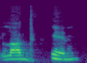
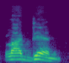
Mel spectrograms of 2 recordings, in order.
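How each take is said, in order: First: The two words are said with a break. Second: The two words run together without a break. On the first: The speaker calls it wrong. "don't say logged in" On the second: The speaker calls it right. "you got to connect"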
